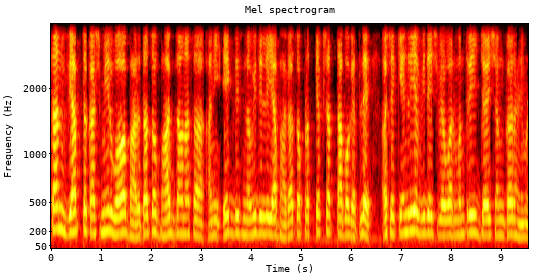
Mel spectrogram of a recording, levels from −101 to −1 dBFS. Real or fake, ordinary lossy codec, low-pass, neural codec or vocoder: real; Opus, 16 kbps; 3.6 kHz; none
